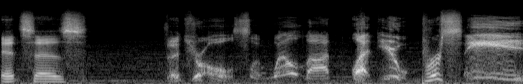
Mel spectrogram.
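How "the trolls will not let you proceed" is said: very high, froggy creature voice. Game master voices a scribing creature speaking Draconic; frog-like voice. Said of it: "in this frog type of voice".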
